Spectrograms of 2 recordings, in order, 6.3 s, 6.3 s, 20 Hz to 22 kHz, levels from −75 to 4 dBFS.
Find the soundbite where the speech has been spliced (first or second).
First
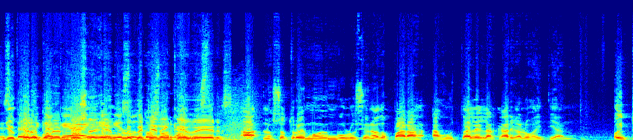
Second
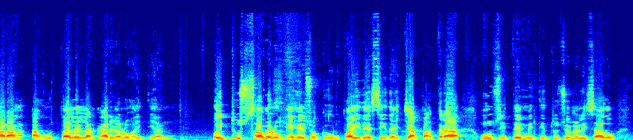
first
